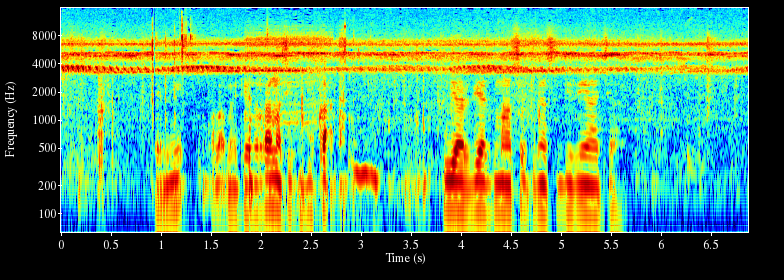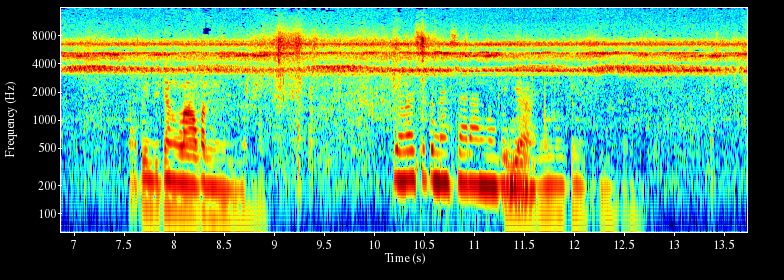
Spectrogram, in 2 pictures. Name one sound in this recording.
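A young woman speaks quietly close by, in short phrases.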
